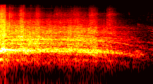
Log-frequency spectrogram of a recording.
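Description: A high school football crowd at a Friday night game roars and cheers loudly together, a dense wall of voices that holds steady and then fades away over about two seconds.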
